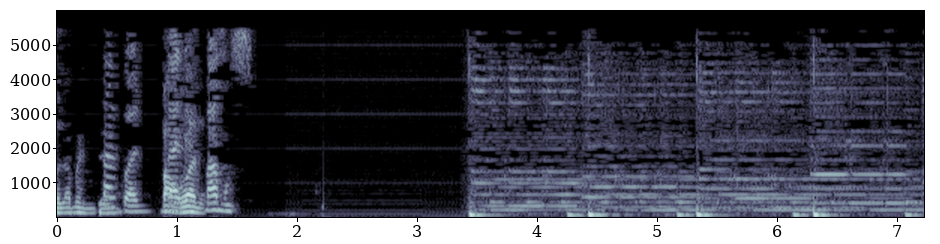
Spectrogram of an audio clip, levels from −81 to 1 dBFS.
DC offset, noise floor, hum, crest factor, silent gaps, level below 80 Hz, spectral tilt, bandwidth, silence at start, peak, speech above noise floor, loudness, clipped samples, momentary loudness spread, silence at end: under 0.1%; -56 dBFS; none; 18 dB; none; -32 dBFS; -7.5 dB/octave; 5.8 kHz; 0 s; -8 dBFS; 35 dB; -25 LUFS; under 0.1%; 12 LU; 0 s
